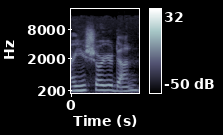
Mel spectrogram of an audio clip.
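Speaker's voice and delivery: sweet, tender, very loving tone. Retelling what her intuition asked her: imitating a very loving voice. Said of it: "very lovingly".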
